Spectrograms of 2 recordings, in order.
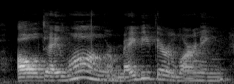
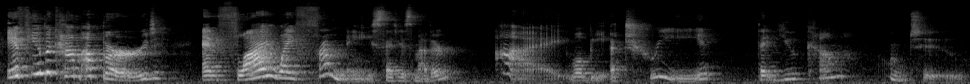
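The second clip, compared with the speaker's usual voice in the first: story narration; 6 semitones higher, 3 dB louder than usual. A narrator's reading. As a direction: read it like a promise at bedtime. Reading the mother's reply aloud.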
